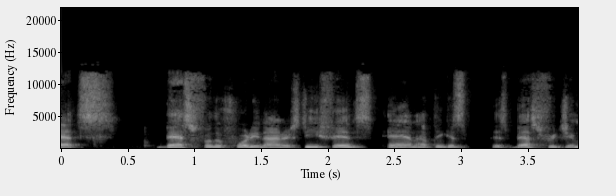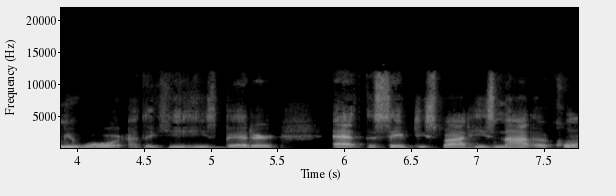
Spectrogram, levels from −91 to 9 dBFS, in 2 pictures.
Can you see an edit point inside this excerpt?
no; 0 cuts

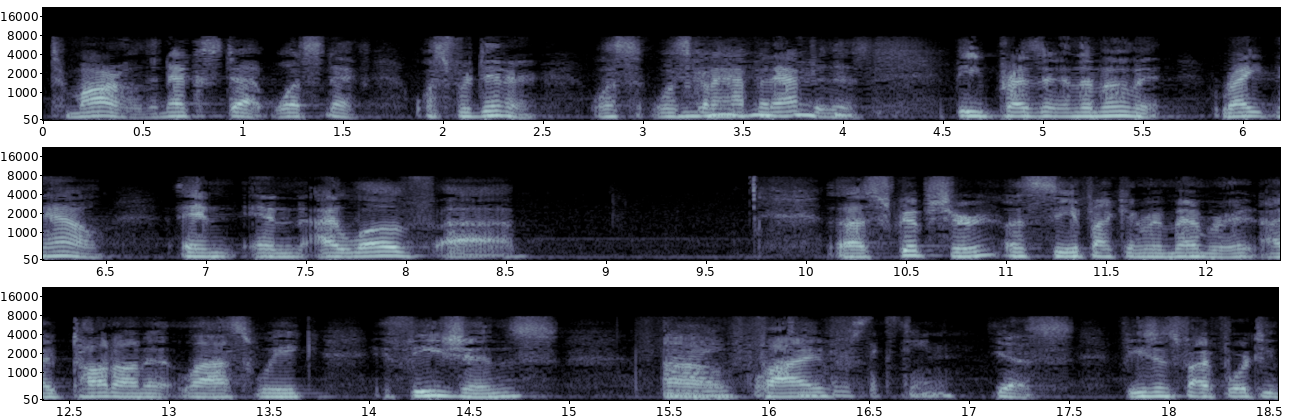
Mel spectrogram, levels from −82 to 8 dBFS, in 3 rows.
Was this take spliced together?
no; 0 cuts

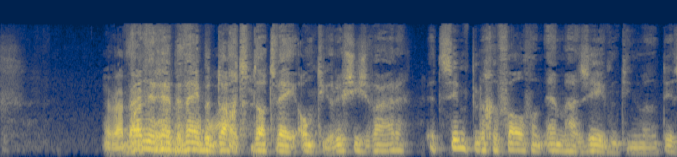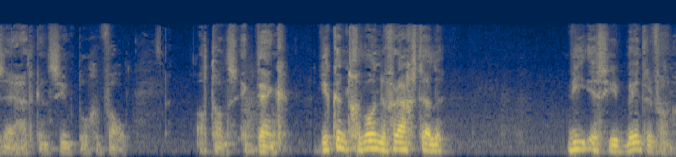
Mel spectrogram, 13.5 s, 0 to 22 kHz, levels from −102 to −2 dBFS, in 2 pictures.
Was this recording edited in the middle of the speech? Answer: yes; 1 cut; at 4.2 s

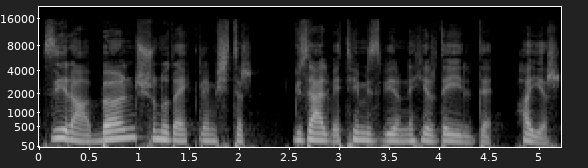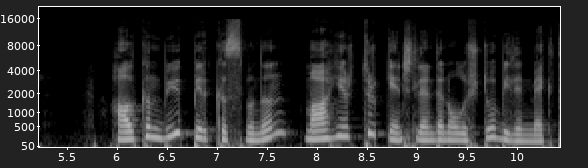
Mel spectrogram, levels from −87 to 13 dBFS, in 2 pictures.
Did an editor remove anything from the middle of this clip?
yes; 1 cut; at 5.8 s

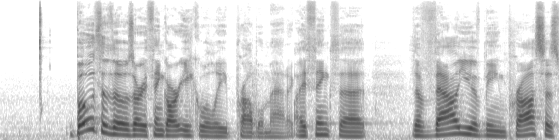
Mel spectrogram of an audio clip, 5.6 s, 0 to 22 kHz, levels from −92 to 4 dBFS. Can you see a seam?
yes; 1 cut; at 2.9 s

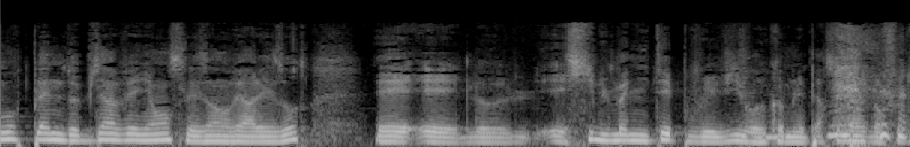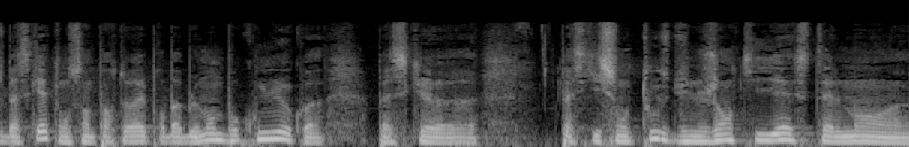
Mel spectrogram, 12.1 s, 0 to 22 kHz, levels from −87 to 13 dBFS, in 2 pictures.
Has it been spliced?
no; 0 cuts

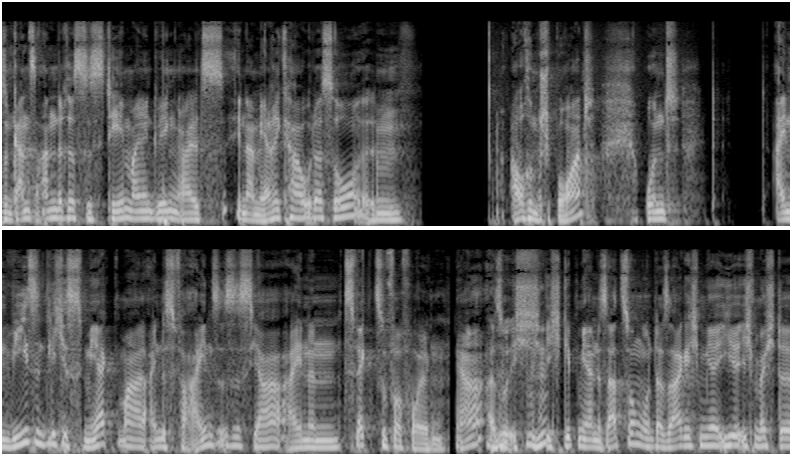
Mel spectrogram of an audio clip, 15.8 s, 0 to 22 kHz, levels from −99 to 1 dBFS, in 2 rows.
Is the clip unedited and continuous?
no; 2 cuts; at 3.7 s, 12.3 s

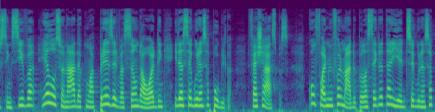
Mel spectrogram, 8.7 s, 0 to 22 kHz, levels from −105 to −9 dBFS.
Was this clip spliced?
no; 0 cuts

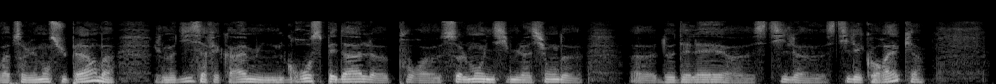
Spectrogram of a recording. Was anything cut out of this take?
yes; 1 cut; at 1.5 s

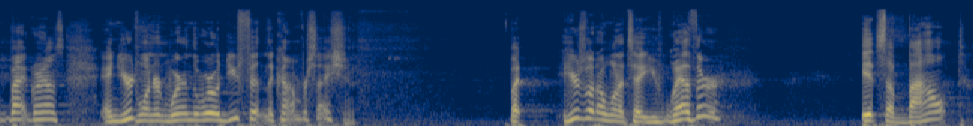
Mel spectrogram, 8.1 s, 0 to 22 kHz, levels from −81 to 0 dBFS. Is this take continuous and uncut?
no; 2 cuts; at 1.1 s, 4.1 s

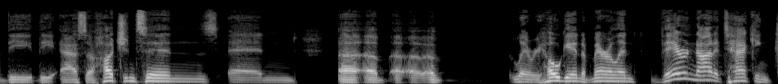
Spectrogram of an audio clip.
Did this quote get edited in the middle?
yes; 1 cut; at 6.4 s

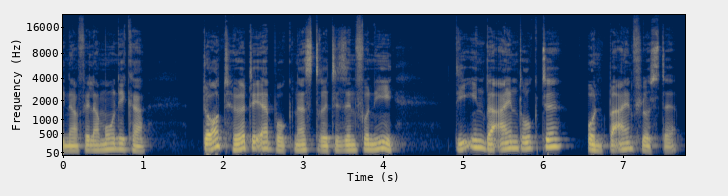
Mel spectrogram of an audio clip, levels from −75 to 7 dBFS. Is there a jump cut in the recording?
no; 0 cuts

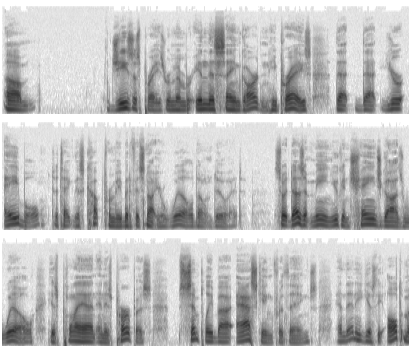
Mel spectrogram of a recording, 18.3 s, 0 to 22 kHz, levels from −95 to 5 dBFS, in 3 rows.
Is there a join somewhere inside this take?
yes; 1 cut; at 17.1 s

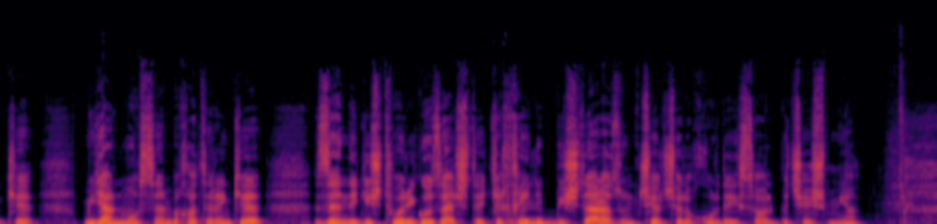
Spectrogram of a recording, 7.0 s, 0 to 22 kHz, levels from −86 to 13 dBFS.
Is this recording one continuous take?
yes; 0 cuts

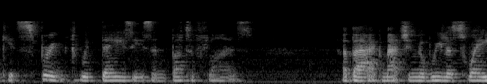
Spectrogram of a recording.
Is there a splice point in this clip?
no; 0 cuts

